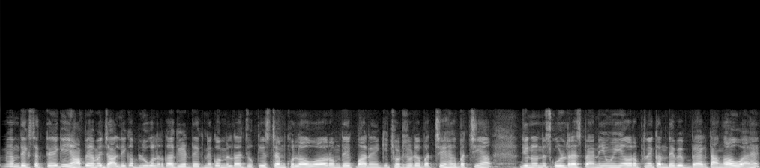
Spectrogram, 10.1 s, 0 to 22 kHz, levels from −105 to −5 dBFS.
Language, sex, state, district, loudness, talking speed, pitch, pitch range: Hindi, male, Bihar, Kishanganj, -15 LUFS, 285 wpm, 180 Hz, 170-190 Hz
